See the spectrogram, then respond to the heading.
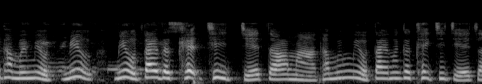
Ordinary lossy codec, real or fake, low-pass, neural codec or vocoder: none; real; 7.2 kHz; none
